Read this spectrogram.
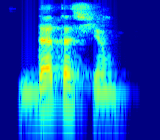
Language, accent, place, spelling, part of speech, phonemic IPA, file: French, France, Lyon, datation, noun, /da.ta.sjɔ̃/, LL-Q150 (fra)-datation.wav
- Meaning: dating (action of determining the date of something)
